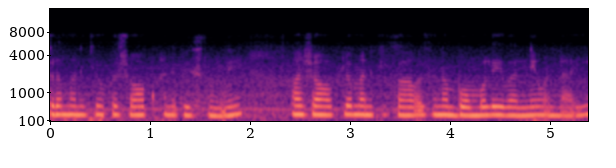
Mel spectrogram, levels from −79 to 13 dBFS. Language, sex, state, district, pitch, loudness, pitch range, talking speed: Telugu, female, Andhra Pradesh, Guntur, 235 Hz, -16 LUFS, 230-245 Hz, 145 wpm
